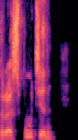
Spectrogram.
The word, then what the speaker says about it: Rasputin: And Rasputin, in Russian pronounced Rasputin, is a fairly common surname in that part of Siberia.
